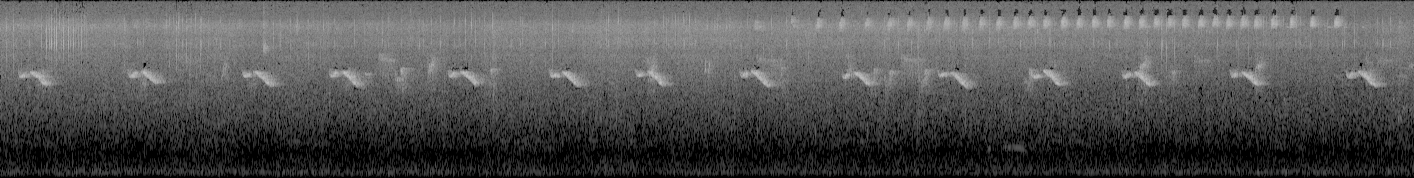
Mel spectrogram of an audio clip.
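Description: Faint outdoor ambience with a bird repeating a short, falling whistled note about every two seconds. From about halfway through, an insect adds a rapid train of very high, faint pulses.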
